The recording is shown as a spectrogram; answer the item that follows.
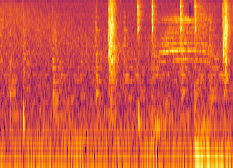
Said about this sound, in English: with their cat not shutting the hell up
